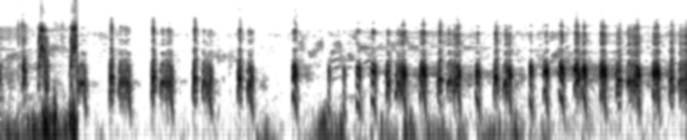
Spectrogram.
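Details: Chukar partridge, the national bird of Pakistan, starting with a few scattered clucks after a brief noisy rustle, then building into a rapid, regular chuckling series that grows steadily louder.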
